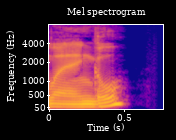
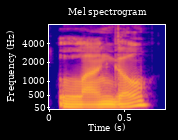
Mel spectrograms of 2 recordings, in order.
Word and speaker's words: L'Engle: Madeleine L'Engle, uh, and that was not me mispronouncing that's French langle, um, describes a tesseract as a shortcut between three dimensional places in her 1960 book.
